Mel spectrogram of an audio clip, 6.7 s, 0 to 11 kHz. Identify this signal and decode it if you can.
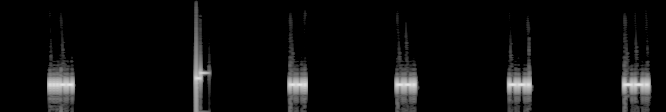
Morse code, heard as a keyed tone, about 60 wpm, spaced as for 9 wpm, 700 Hz. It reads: 3 GGGG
